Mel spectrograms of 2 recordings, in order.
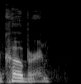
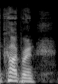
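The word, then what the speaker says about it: Cockburn: Like, when people I really disagree with who could write, Alexander Coburn, the most obnoxious. – You mispronounced his last name again. – Yeah, Coburn.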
